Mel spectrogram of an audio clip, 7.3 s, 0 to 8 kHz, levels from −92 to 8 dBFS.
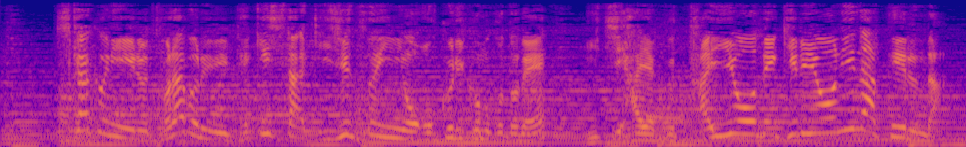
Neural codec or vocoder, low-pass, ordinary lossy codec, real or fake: none; 7.2 kHz; AAC, 48 kbps; real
